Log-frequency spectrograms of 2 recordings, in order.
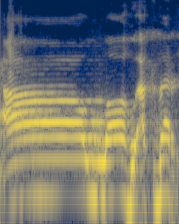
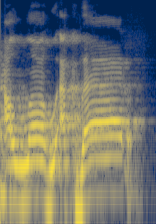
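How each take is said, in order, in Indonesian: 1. Vokal pembuka pada Allah dipanjangkan. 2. Vokal setelah b pada akbar dipanjangkan. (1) "Hamzahnya Allah jangan dimatkan" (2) "Baknya tidak boleh dimatkan"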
